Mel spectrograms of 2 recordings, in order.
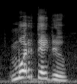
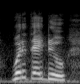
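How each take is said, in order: Both takes have the same delivery.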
